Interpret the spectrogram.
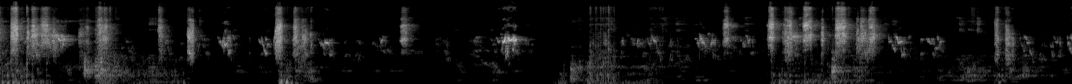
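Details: Playful captive budgerigar flock from a home breeding group, young birds just leaving the nest among them: scattered chirps and harsh squawks in bursts, with soft thumps and wing flutters between calls.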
